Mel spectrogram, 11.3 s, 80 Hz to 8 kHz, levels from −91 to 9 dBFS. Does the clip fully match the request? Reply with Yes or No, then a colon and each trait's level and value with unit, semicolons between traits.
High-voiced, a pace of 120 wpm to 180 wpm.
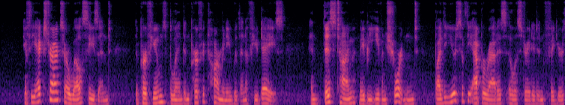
No: low, 125 Hz; average, 170 wpm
